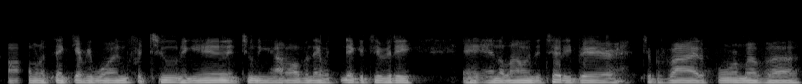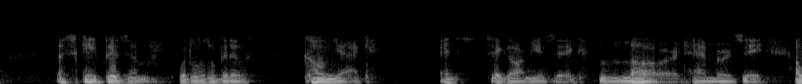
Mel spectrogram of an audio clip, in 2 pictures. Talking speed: 145 wpm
